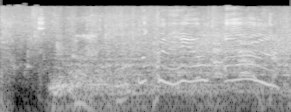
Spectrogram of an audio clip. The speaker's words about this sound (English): The water's freezing all of a sudden. Who flushed the toilet?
